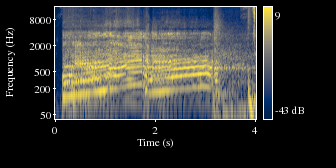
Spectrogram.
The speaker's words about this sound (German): Du lässt mal schnell den Motor aufheulen heulen und dann bist du weg und hast Leute aus dem Schlaf geweckt, aber äh, finden tut dich danach eigentlich niemand.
